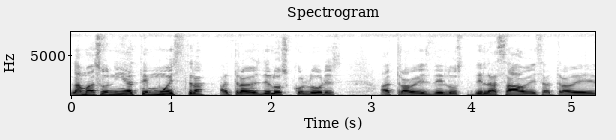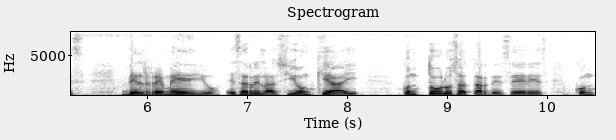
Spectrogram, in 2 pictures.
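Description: Over a quiet background, a man with a fairly high pitch and a dark, mellow tone shows ordinary pitch variation. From Colombian Amazon, Putumayo. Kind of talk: interview, life story.

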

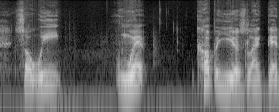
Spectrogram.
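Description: This man has a medium pitch, a moderate pace, lively intonation and some vocal fry. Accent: Mississippi. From Mississippi, US South. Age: 40s. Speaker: pitmaster and pastor. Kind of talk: casual interview.

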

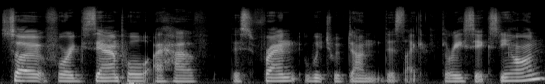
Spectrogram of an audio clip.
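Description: In an Australian accent, a woman speaks at a very deep, low pitch. The recording is very clean, the background silent. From Sydney, Australia. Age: 30s. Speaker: journalist. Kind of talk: casual chat.

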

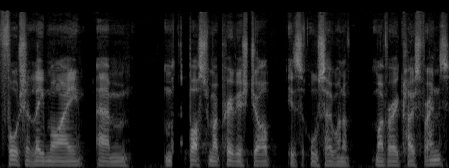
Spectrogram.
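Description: A man in a southern English accent, very deep and low in pitch, flat and monotone at a moderate pace with long, frequent pauses, in a very clean, dry, close recording with a silent background and no echo. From Surrey, southern England. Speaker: amateur golfer. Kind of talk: casual chat. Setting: golf club.

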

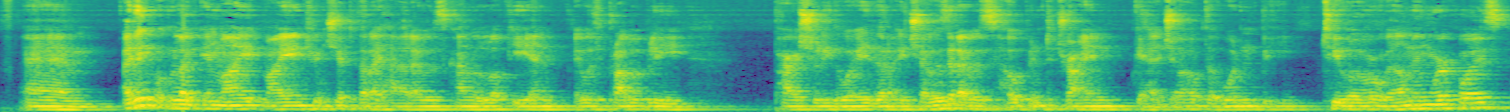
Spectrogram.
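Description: A man speaks in a very deep, low voice with an Irish accent and fairly even intonation. Room echo is audible, and there is noticeable background noise. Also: moderate pace. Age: 20s. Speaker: junior doctor in psychiatry. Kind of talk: casual interview. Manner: halting.

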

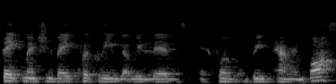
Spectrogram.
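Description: A speaker with a Spanish accent talks at a fairly quick pace. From Mexico. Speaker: artist and activist. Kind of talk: interview.

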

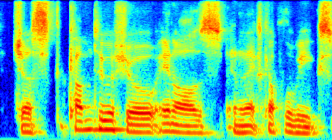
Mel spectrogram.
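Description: The speaker has a Scottish accent against a quiet background. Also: man. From Scotland, Edinburgh. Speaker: metal musician. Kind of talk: casual interview.

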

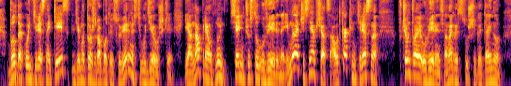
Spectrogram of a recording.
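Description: Against a quiet background, a man talks very fast at medium pitch, somewhat breathy and with lively intonation. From Tatarstan, Russia (Nizhnekamsk). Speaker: public speaking coach. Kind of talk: casual interview.

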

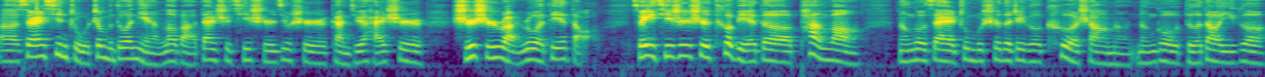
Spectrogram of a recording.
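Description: An unremarkable speaking voice from a woman, fairly low in pitch with ordinary pitch variation, at a fairly slow pace in a very clean recording with a silent background. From northern China (Hebei, Baoding). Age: 40s. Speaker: nurse and online course student. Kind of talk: interview testimony.

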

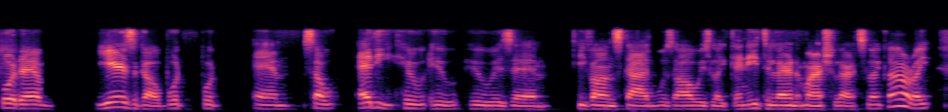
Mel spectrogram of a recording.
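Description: With a Dublin accent, a man speaks at a fairly slow pace in a medium pitch with ordinary pitch variation. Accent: Dublin Irish. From Ireland, Dublin (Kilbarrick). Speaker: podcaster and jiu-jitsu practitioner. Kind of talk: casual chat.

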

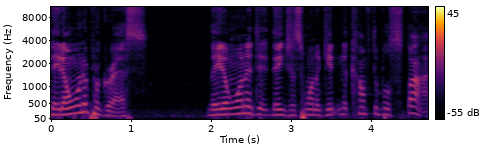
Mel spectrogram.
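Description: Ordinary pitch variation marks this speaker with an American accent, on a very clean recording with a silent background. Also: man. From New York City. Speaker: circus ringmaster and performer. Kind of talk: casual interview chat.

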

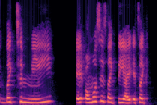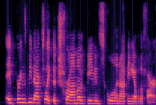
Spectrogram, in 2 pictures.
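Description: A woman's high-pitched voice with lively intonation at a fairly quick pace, in a very clean recording against a silent background. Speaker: photographer and co-host. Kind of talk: casual chat. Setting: home recording. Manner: laid back.

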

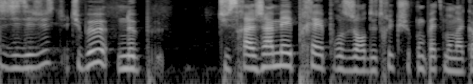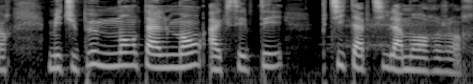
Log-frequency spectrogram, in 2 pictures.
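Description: A woman speaks in a normal speaking voice at a medium pitch with fairly even intonation. The recording is very clean, with a silent background. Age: 20s. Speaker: youth centre podcast participant. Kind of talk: casual discussion.

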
